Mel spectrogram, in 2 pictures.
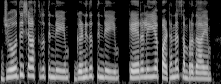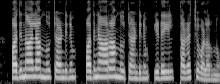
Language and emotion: Malayalam, neutral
